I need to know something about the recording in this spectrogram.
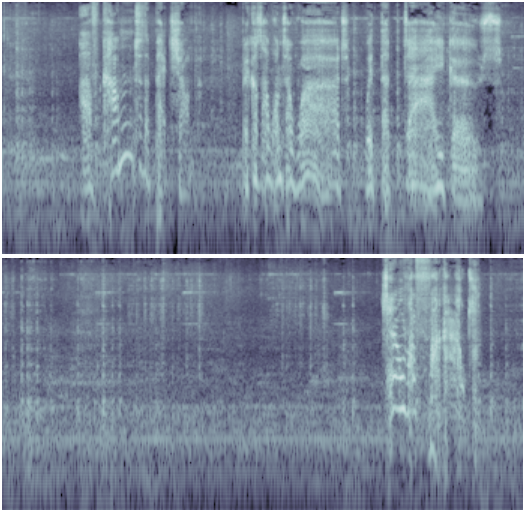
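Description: A young woman speaks in a silly, playful character voice close by.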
